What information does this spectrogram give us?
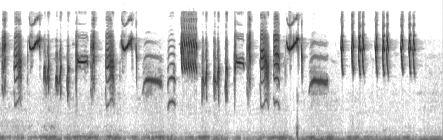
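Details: Long-tailed shrike song meant to provoke other shrikes into replying: varied mimicking phrases mixing loud sweeping whistles, low buzzy notes, rattles and a harsh burst, ending in clipped high chips.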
